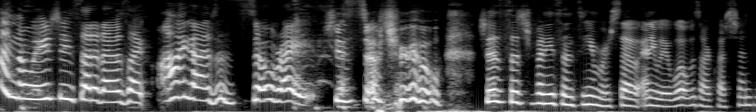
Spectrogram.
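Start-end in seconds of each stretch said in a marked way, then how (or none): 0.1-6.1 high, loud, laughing delivery; delighted and loud, laughter breaking in; real amusement. Real, not acted. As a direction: tell it while cracking up, voice pitched way up. Cracking up over daughter's joke.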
